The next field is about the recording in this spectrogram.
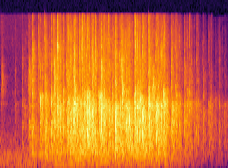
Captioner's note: audience applauding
